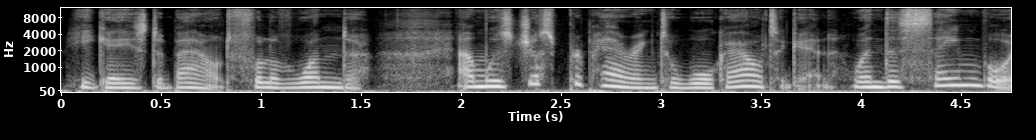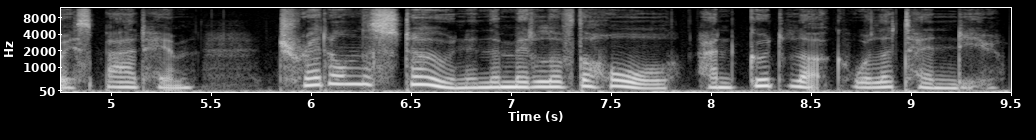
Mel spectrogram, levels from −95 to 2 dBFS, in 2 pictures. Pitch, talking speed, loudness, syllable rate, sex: 210 Hz, 225 wpm, -16 LUFS, 5.4 syllables/s, female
